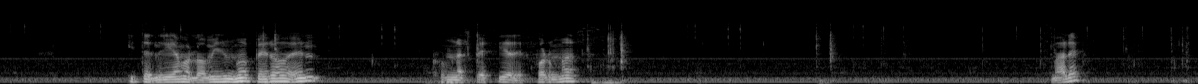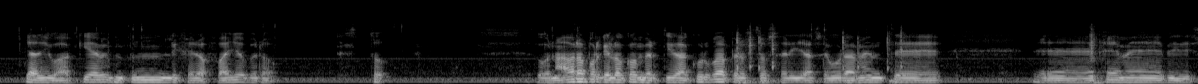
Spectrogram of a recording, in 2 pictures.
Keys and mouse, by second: 2.6 g, 4.6-7.3 middle drag, 4.6 f, 6.1 g, 7.3 right click, 7.5-13.3 middle drag, 8.2 g, 13.3-14.6 right drag, 14.6-22.9 drag, 20.1 middle click, 20.1 right click, 20.5 a, 20.8 a, 22.9-23.9 right drag, 22.9 m.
